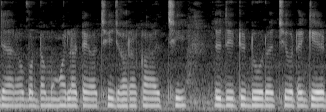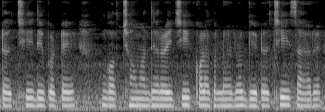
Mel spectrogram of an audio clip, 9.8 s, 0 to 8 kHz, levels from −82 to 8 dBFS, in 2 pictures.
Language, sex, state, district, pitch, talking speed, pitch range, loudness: Odia, female, Odisha, Khordha, 180 Hz, 160 wpm, 180-185 Hz, -15 LUFS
